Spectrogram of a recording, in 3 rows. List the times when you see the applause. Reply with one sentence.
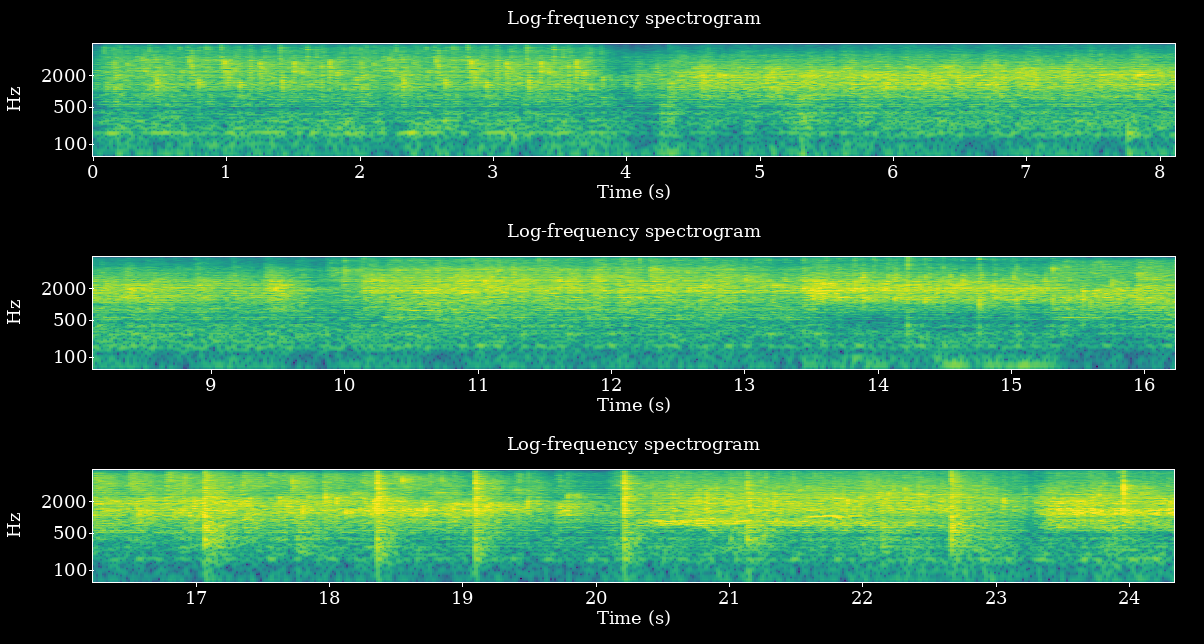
You can hear the applause from 0.0 to 24.2 s.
